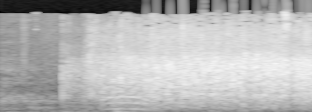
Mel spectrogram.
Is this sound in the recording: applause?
yes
